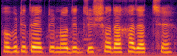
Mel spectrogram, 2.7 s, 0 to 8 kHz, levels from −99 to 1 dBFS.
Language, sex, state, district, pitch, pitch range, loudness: Bengali, female, West Bengal, Cooch Behar, 230 Hz, 220-240 Hz, -17 LUFS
